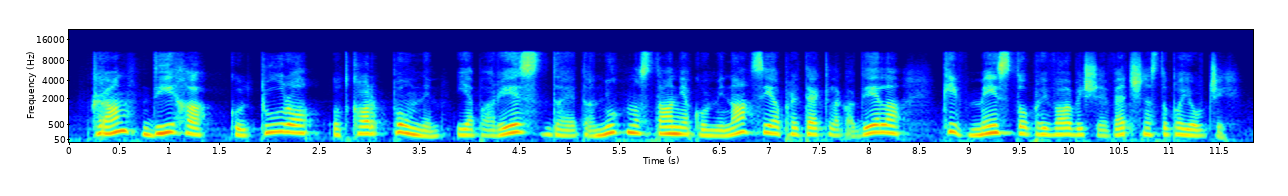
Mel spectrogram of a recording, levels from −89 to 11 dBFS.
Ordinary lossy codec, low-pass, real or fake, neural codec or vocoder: none; 10.8 kHz; fake; codec, 16 kHz in and 24 kHz out, 0.9 kbps, LongCat-Audio-Codec, four codebook decoder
